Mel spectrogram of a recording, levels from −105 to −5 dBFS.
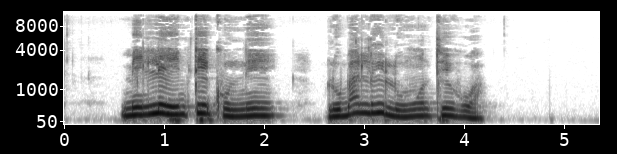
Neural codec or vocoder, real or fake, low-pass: none; real; 10.8 kHz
